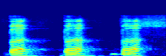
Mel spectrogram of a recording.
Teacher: But if you're doing B, if you touch your throat, B, B, B, you'll feel it vibrating.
